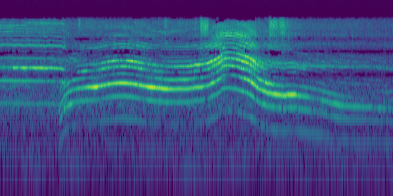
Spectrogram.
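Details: Two cats squaring off before a fight trade a sustained yowl that swoops upward, holds a strained nasal tone, climbs sharply once more in the middle, then sinks in a long, drawn-out moan.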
